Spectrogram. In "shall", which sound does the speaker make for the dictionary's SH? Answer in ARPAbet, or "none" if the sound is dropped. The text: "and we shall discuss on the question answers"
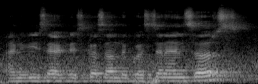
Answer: S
